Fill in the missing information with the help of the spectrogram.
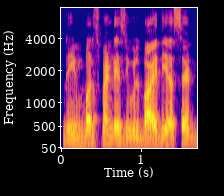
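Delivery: usual speaking voice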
